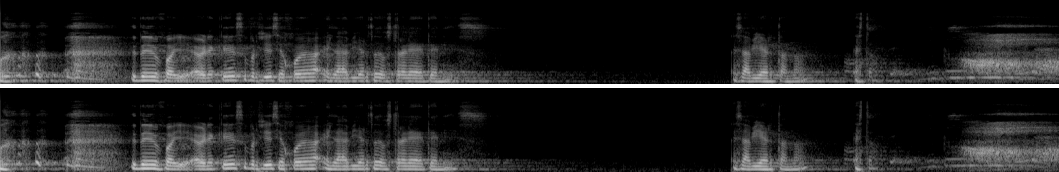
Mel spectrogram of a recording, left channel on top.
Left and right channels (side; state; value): both; normal; correlation 0.82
